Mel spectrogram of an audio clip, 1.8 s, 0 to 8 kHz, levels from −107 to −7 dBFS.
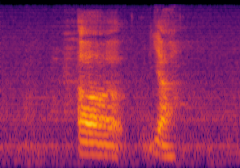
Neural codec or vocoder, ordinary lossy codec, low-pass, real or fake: vocoder, 24 kHz, 100 mel bands, Vocos; none; 7.2 kHz; fake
